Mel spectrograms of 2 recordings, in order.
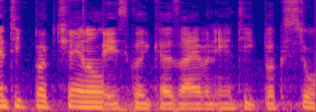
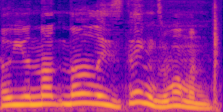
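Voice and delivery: very high-pitched put-on Russian accent; 9 semitones higher, 3 dB louder than usual. Teasing a friend in conversation, in a fake Russian accent. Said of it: "You and your fake Russian accent".

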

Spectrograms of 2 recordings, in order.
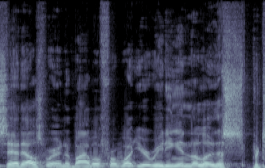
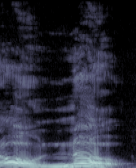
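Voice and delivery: mock loud groan. Retelling what a guy at a nearby cubicle said, imitating him groaning aloud. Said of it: "he groaned aloud and said".

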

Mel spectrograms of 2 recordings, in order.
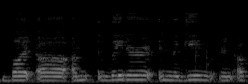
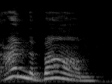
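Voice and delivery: put-on cartoon character voice; 4 semitones higher, 8 dB louder than usual. Presenting a character and his catchphrase, as a Countdown impression. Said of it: "I was trying to imitate him".

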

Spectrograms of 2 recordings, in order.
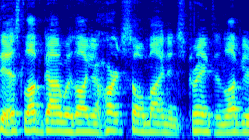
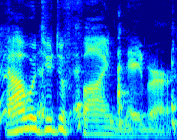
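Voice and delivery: sly put-on voice, lower pitch; 4 semitones lower than usual. Retelling a questioner's reply, looking for a loophole: sly Pepe Le Pew voice. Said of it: "it's sort of a Pepe Le Pew".

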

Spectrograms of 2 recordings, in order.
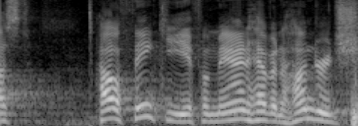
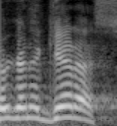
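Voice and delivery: play-acted frightened, panicky, high-pitched alarm; 5 semitones higher than usual. Retelling the Bible story as the Syrian army invades, Elisha's servant is acting out scared panic. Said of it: "he's all scared".

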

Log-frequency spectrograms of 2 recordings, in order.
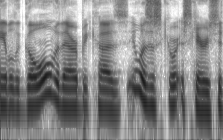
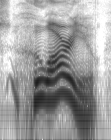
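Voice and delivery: put-on, utterly baffled, super confused tone; 3 semitones higher than usual. Retelling a former training client not recognizing them: imitating someone super confused. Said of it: "super confused".

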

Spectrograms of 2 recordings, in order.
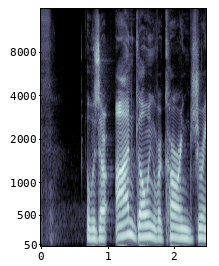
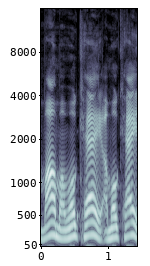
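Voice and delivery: usual speaking voice

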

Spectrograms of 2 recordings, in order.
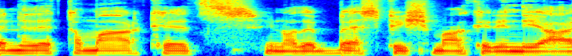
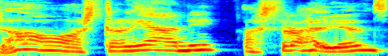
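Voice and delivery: imitated Italian-accented English, pitched up; 13 semitones higher than usual. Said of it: "he picked up the accent in Engli-, the English accent".

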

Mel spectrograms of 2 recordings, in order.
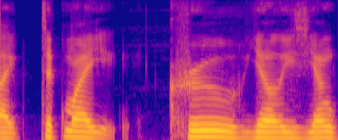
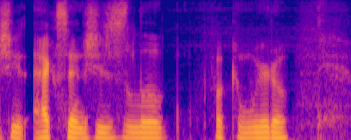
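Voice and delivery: usual speaking voice

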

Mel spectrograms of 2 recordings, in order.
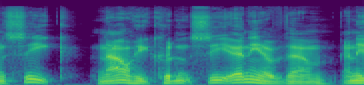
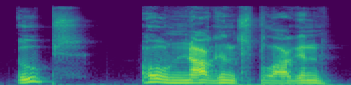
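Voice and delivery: abrupt, sudden blurted outburst; 3 semitones higher than usual. A rabbit counting the bunnies loses count and exclaims. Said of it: "He exclaimed".

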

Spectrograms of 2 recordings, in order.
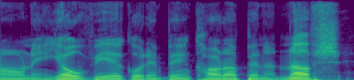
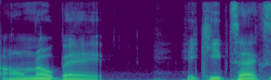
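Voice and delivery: ordinary talk, nothing marked

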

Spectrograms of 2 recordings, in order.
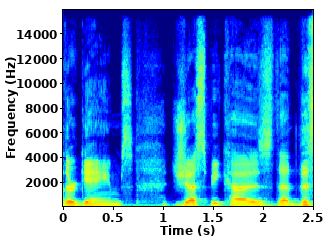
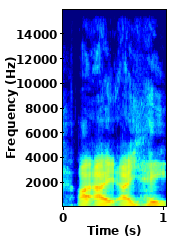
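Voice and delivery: usual speaking voice

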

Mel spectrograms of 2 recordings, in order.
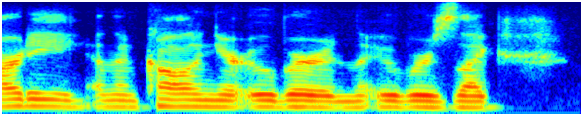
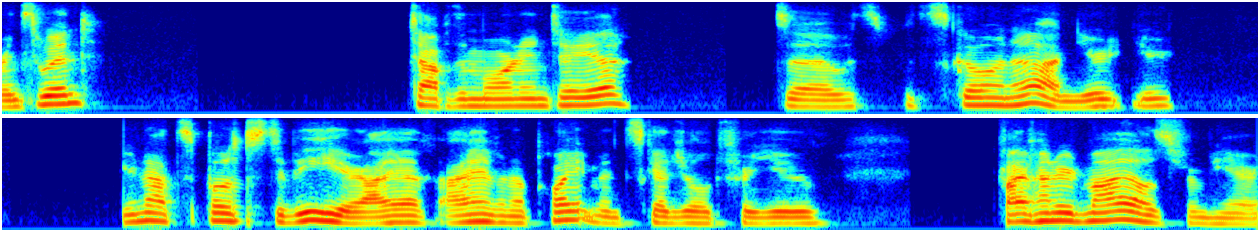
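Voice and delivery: put-on chummy, easygoing, cordial friendly politeness. Retelling a scene, voicing Death greeting Rincewind: imitating Death being cordial. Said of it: "so cordial with Rincewind".

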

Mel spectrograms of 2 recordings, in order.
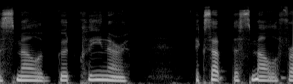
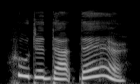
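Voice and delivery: very high, startled, surprised cry; 9 semitones higher than usual. A man spots a small clearing in the grass and points; surprised cry. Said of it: "he cried".

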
